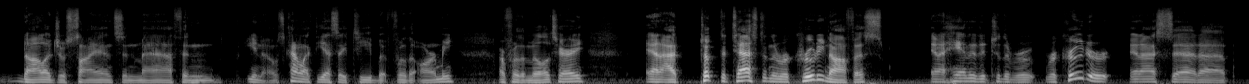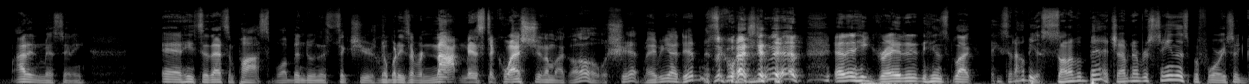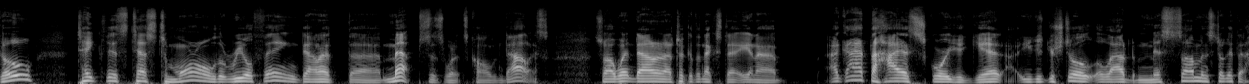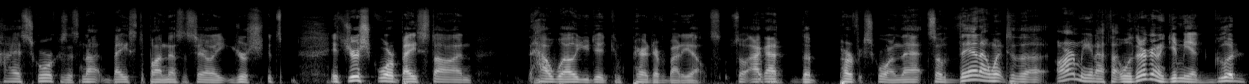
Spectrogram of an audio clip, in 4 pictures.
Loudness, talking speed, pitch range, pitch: -24 LUFS, 235 wpm, 100-135 Hz, 115 Hz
